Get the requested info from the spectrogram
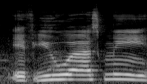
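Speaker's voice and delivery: slow, glum donkey; gloomy Eeyore. A narrator's reading. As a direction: Eeyore gives his dreary view. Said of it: "said Eeyore".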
